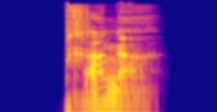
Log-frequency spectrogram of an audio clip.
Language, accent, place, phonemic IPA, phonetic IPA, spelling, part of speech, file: German, Germany, Berlin, /ˈpraŋər/, [ˈpʁa.ŋɐ], Pranger, noun, De-Pranger.ogg
- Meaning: pillory; any construction to hold someone for public humiliation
